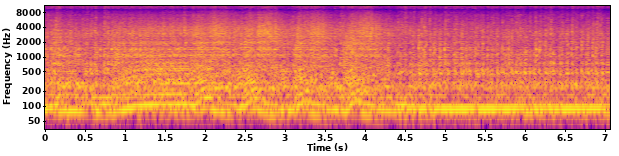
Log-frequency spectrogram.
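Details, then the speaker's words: Big block Chevy V8 in the Farm Fresh gasser on first start after sitting, 750 carb, downjetted; loud, deep, lopey idle with a steady heavy rumble, no knocks or ticks. Healthy normal big block idle. "But the thing runs. I got up to temp and everything like that. We just checked, made sure it goes forward, backward, no leaks."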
